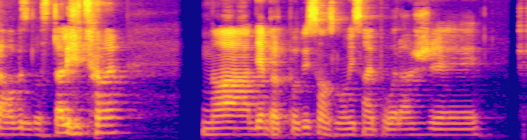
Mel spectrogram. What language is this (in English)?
Slovak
